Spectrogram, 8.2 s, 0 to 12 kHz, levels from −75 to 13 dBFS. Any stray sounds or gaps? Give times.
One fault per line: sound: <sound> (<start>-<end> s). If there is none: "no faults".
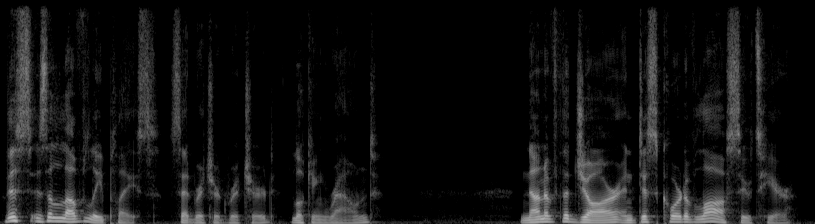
no faults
